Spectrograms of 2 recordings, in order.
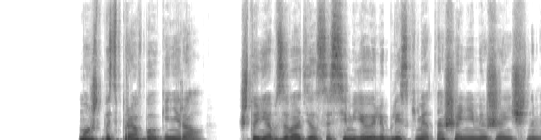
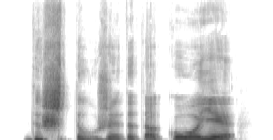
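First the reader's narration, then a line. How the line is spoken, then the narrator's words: Confused near-moan. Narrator (Russian): Почти простонала я, не понимая, что происходит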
